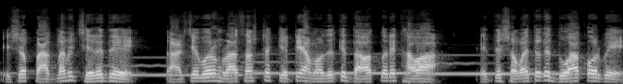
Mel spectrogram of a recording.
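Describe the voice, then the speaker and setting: Man playing a high-voiced scornful village bully. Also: quick pace, close to an everyday voice. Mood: taunting. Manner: taunting, domineering. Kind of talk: Bengali cartoon story dialogue.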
